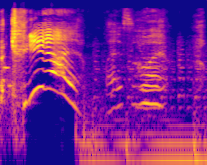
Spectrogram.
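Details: Single small sneeze from a VTuber during a game stream: a sharp burst of breath, then a high, squeaky rising-and-falling vocal sound, with game music and talk in the background.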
